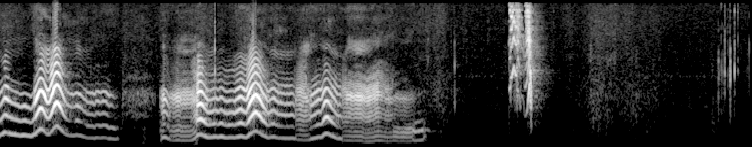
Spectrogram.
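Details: Strange noises from a male pet dog: a few drawn-out, wavering whines and moans rising and falling in pitch, then quiet with a short sharp squeak and faint rustling.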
